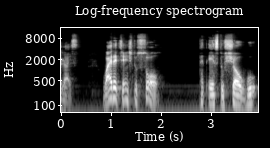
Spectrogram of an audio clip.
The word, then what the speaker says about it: Seoul: But the name Seoul, that's how you pronounce it, Seoul, refers to Sol Invictus.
